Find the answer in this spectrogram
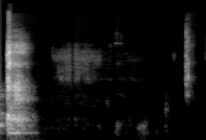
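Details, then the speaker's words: Adult with a terrible cold and cough, during a live talk: a single short, harsh cough followed by faint breathing. "one second I'm gonna pause for a brief second Clem sorry that was a nasty bit of cough comin"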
